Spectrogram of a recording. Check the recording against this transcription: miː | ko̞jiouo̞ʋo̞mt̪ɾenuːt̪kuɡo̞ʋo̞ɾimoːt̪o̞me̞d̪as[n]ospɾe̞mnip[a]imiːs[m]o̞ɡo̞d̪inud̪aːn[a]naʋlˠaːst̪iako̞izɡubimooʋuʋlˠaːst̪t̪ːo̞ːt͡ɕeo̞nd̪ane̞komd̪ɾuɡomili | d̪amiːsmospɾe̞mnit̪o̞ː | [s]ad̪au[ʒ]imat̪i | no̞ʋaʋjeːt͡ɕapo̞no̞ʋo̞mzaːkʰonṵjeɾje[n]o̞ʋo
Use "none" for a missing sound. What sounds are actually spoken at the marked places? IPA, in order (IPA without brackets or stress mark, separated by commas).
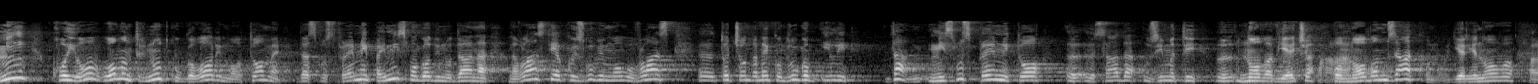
m, a, m, a, s, z, n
